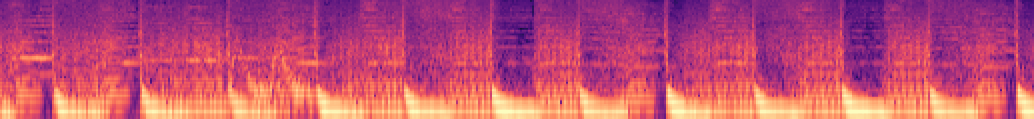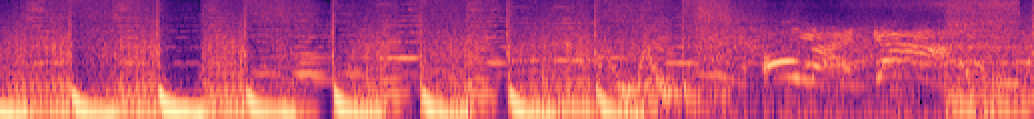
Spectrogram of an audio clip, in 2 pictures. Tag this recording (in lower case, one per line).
dubstep
music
